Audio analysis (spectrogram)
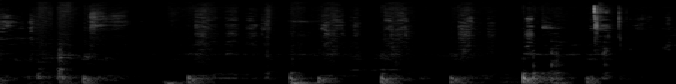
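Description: Writing during a Sanskrit lesson: a series of short, scratchy strokes in an irregular rhythm, each lasting a fraction of a second, close and fairly quiet, with brief silences between them.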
